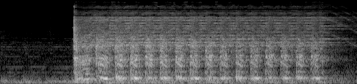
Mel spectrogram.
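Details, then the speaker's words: Nissan S14 Sylvia build, first crank after wiring, not yet firing: starter spins evenly with crisp compression pulses about four a second; good compression. "Nope. Joking, that's fast. With a good heartbeat. Definitely got some compression."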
